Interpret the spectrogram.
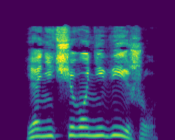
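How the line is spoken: Irritated shout. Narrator (Russian): раздраженно крикнул Элтон в ответ

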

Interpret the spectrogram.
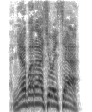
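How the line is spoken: Distant shout from below. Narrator (Russian): прокричал откуда-то снизу невидимый с крыши Анджей

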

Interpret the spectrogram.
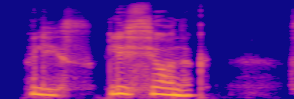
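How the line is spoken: Sobbing repetition. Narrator (Russian): Снова и снова повторяю его имя, всхлипываю

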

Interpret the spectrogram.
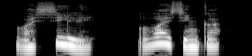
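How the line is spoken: Trembling whisper. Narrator (Russian): прошептала я, и мой голос дрогнул

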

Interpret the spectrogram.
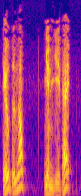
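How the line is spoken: Shout. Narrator (Vietnamese): Một người khác quát

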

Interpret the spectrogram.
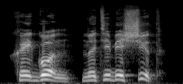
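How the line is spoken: Barked command. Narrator (Russian): Рявкнул Кирсан по ходу дела

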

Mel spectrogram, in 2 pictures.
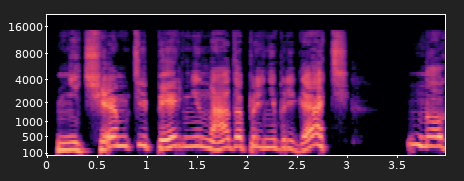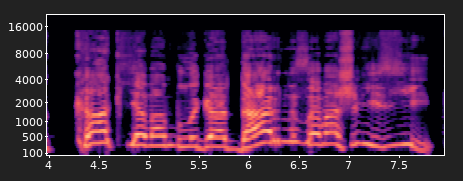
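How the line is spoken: Shout. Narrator (Russian): закричала

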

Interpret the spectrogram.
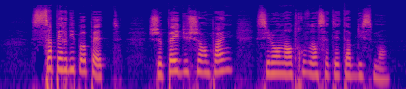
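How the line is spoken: Bird crying out. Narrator (French): l'oiseau cria

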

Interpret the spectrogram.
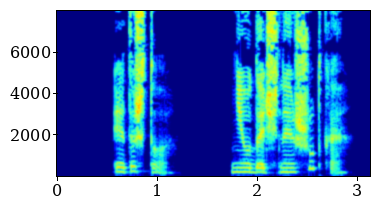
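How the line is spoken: Cold question. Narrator (Russian): холодно спросила она

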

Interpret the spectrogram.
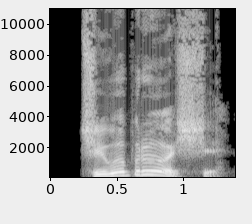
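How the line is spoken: Laughing. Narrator (Russian): засмеялся Конор

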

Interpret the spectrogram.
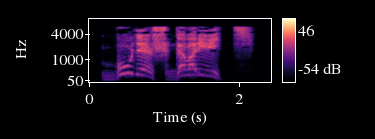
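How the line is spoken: Sudden terrible piercing scream. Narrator (Russian): вдруг страшно, пронзительно закричал Рольф

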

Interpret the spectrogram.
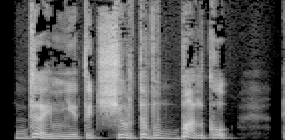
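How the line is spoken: Sharp bark. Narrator (Russian): рявкнула она

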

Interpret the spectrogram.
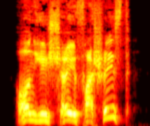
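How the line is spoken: Roaring. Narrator (Russian): взревел резидент

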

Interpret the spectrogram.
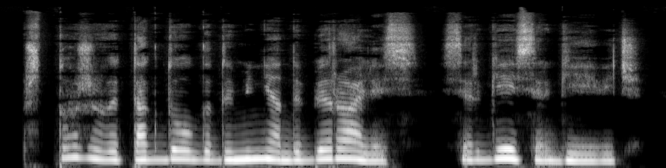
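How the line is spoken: Soft reproach. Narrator (Russian): мягко укорила Стоцкая

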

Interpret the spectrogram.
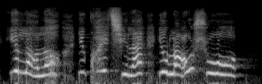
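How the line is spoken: Shouting urgently. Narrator (Chinese): 笤帚疙瘩喊

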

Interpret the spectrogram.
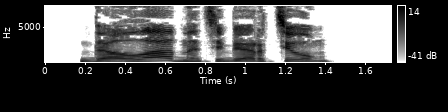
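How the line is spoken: Laughing. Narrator (Russian): худощавый рассмеялся

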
